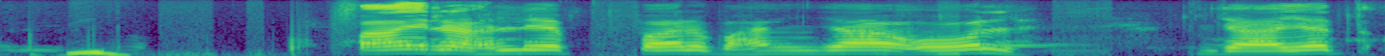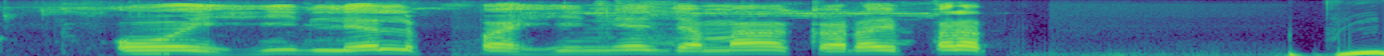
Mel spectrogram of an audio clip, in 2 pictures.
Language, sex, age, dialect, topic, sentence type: Maithili, male, 25-30, Bajjika, banking, statement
